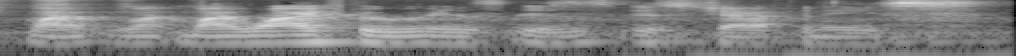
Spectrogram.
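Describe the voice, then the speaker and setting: A man's voice: fairly low pitch, flat delivery, moderate pace, background noise. A man co-hosting a casual roundtable podcast about gear, talking emphatically with repeated phrases and casual swearing. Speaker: podcast co-host.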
